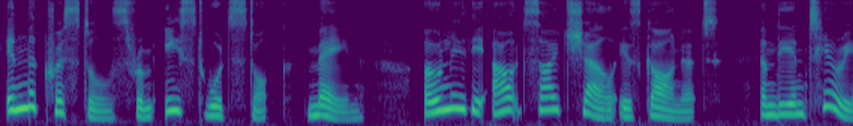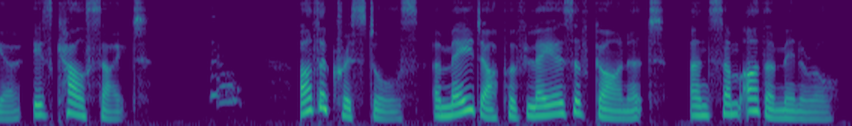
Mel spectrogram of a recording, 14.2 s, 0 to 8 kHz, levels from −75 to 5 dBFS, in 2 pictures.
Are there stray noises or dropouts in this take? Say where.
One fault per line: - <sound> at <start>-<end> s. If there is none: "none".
- bark at 8.8-9.2 s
